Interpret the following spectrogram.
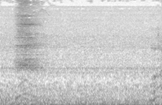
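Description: Steady low rumble of a large dump truck's diesel engine running close beside the car, heard from inside the cabin.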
